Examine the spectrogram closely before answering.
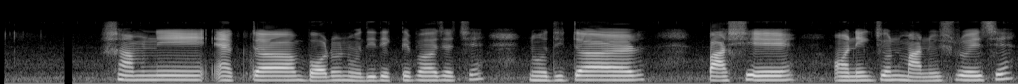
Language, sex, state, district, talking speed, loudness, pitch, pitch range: Bengali, female, West Bengal, Jhargram, 75 wpm, -15 LUFS, 200 Hz, 190-210 Hz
